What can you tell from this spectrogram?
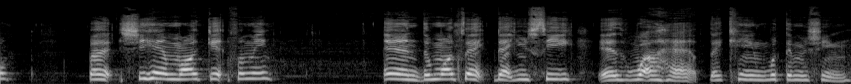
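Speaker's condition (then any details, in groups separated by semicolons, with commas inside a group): Speech impairment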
